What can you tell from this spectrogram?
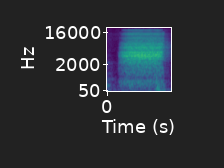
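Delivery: unvoiced sharp shush; hushing shh. Sebastian hushing Ariel, a sharp unvoiced shh. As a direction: hush her to be quiet.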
